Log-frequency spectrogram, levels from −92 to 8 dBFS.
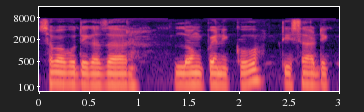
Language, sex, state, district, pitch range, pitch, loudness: Chakma, male, Tripura, West Tripura, 115-120 Hz, 120 Hz, -18 LUFS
